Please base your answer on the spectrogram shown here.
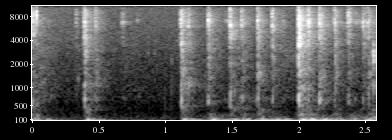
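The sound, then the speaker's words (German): Typing on a computer keyboard, quiet clusters of quick clicking keystrokes with brief gaps between bursts, no voices. “ich tippe.”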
